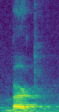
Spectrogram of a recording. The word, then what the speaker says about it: bird: It's kind of like your tongue trying to roll.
